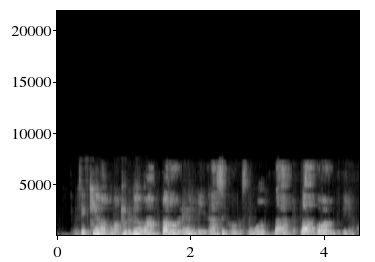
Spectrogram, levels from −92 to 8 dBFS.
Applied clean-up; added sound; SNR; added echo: neural mask model DeepFilterNet 3.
